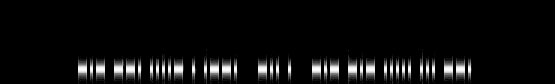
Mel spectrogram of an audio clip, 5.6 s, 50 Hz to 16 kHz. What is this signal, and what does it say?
Morse code, heard as a keyed tone, about 40 wpm, 700 Hz. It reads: KG4EP DE KK5SG
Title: USA Callsign DE Callsign - 5 Characters - 40wpm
